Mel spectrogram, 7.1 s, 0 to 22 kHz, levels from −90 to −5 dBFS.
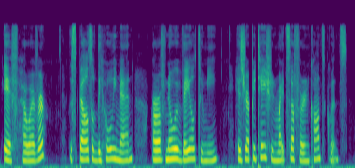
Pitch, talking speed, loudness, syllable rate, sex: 220 Hz, 170 wpm, -17 LUFS, 5.8 syllables/s, female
